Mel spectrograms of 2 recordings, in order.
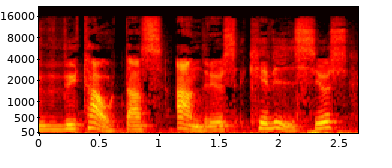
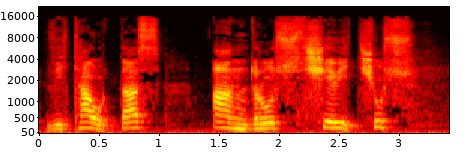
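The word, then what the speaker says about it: Vytautas Andriuškevičius: Jag var väldigt tvärsäker på att, att man säger Vytautas Andrius Kevisius. Men det här fick vi ju snabbt backning på, på Twitter från Emma Lukins som ju är eh, på TT va? Hon är TT-reporter. TT-reporter och, och. Eh, uh, har koll på det här. Hon hävdar här då att det korrekta uttalet uh, på, på spelarens namn är Vitautas Andros Cevicius Mm.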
